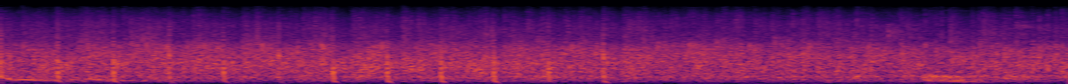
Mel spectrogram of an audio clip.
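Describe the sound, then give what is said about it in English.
An audience applauds a commissioner who is a U.S. Senate candidate at an interview event. The clapping is dense, even and sustained from start to finish. “All right, well, let's give Commissioner Williams a hand.”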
